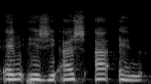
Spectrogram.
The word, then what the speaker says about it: Méghane: Alors, Mégane, Meghane. Et puis, voilà, comme ça se prononce en fait.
